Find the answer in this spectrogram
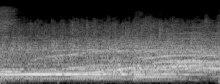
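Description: A live Latin band holding a sustained chord with the drums dropped out, and voices from the stage or crowd whooping over it.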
